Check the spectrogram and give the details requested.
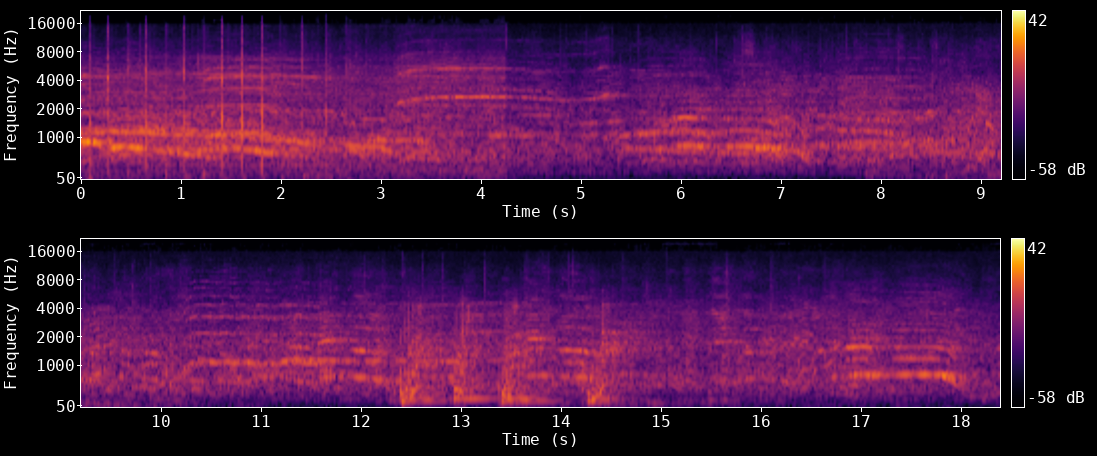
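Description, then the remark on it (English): A crowd applauds and cheers for a band playing live at a beer venue in Morningside, with dense clapping strongest at the start and excited shouts and whoops rising above a steady roar of voices throughout. “And to everyone out there, give them a round of applause.”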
